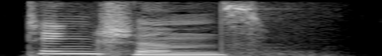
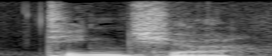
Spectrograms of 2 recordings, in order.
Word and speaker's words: tingsha: And then these are called Tingshans. – How do you spell that? – T-I-N-G-S-H-A. – Tingsha. – Tingsha. Okay. Yeah, the A goes way up there.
